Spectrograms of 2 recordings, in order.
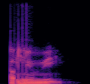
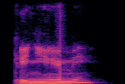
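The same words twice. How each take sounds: First: Said in the usual way. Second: Louder, pushing to be heard; to someone hard of hearing. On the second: Real, not acted. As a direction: raise the voice so they hear. Repeats, no answer on call.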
